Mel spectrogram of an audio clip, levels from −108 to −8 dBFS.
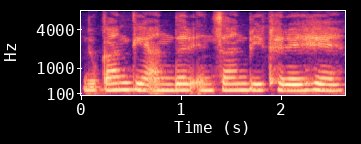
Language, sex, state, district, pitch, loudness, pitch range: Hindi, female, Arunachal Pradesh, Papum Pare, 225 Hz, -13 LUFS, 220-230 Hz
